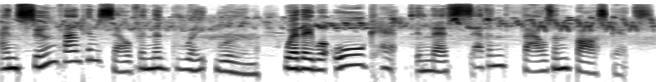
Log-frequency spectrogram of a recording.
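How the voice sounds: A natural reading voice with lively intonation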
